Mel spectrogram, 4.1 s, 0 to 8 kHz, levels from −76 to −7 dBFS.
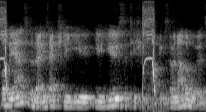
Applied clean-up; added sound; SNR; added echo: none; Drill; 8 dB; reverberation time 0.9 s.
